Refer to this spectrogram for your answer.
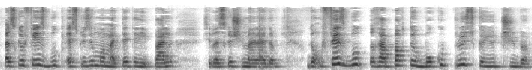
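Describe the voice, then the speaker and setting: A beauty seller with a cold and flu chats casually on a phone live stream, answering viewers' comments in a voice on the high side at normal speed. When she insists on something, she turns blunt.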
